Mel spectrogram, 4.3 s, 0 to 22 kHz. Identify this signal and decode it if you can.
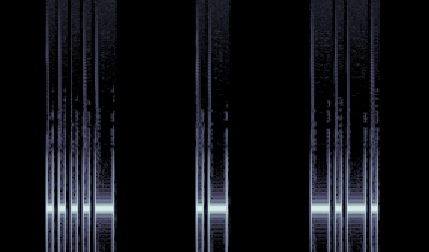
Morse code, heard as a keyed tone, about 20 wpm, spaced as for 8 wpm, 690 Hz. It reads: 4AC
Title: 159 Lesson 26e - Letter g - Three Characters 20wpm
